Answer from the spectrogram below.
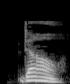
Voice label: "Doll", English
